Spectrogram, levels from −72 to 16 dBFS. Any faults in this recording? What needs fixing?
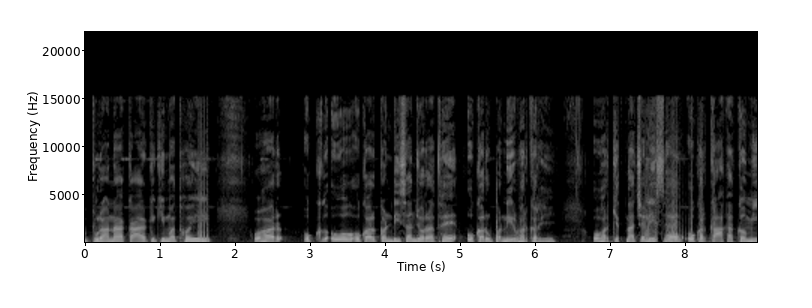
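Processor overload crackle occurs from 1.50 to 2.17 s and from 7.47 to 8.39 s. Dozens of very short buffers, roughly a millisecond or two each, miss their deadlines and replay stale audio with hard edges, producing gritty tearing over the speech. Unlike clipping, it doesn't follow loudness. It comes and goes with processing load. To prevent it, use a larger audio buffer or lighten the processing load during playback and recording.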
